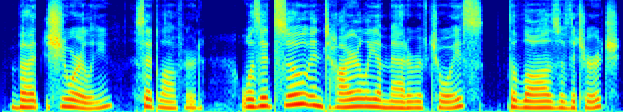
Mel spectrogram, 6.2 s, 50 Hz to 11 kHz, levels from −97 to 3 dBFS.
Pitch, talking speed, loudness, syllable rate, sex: 205 Hz, 155 wpm, -17 LUFS, 4.8 syllables/s, female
